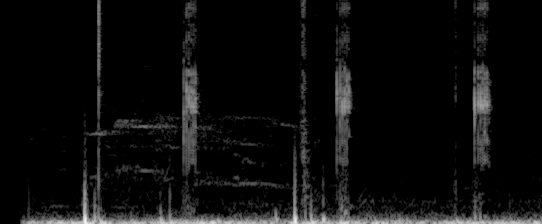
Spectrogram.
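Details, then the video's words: A caged Asian pied starling being tamed gives harsh, raspy bursts about every one and a half seconds, with a thin, level whistle early on, over a steady low rumble. "jalak suren agar gacor"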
